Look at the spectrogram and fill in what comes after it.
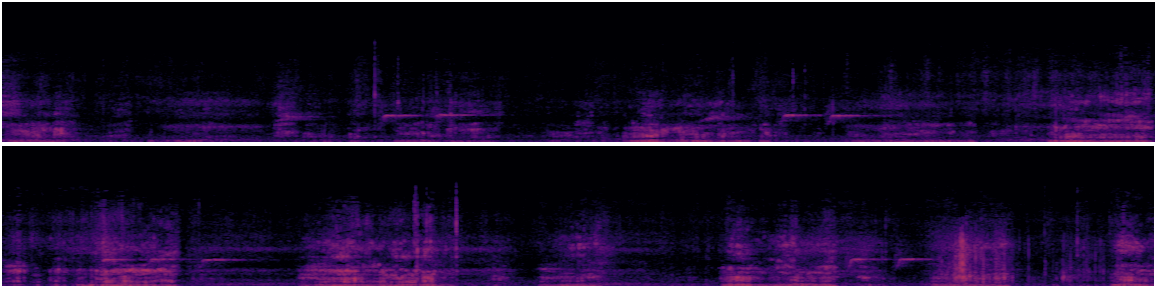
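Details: A Golden Retriever puppy and a whippet cross squabble over a stick; throaty growls arrive in uneven bursts roughly every two seconds, with rustling and panting in between.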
